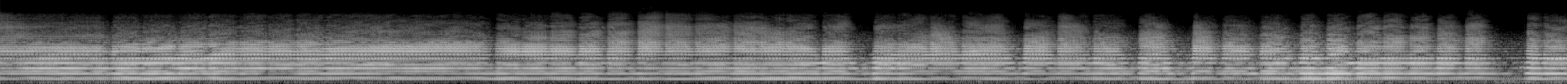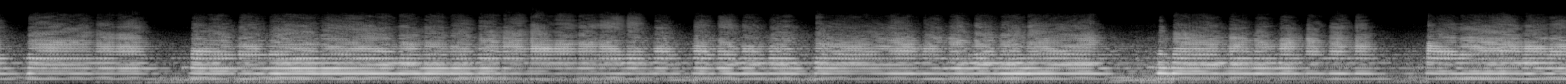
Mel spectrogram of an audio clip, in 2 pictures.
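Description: Diesel locomotive air horn blowing one long, nearly unbroken blast at a steady pitch, with a few short breaks in the second half.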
